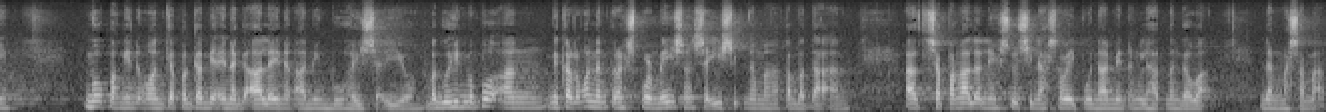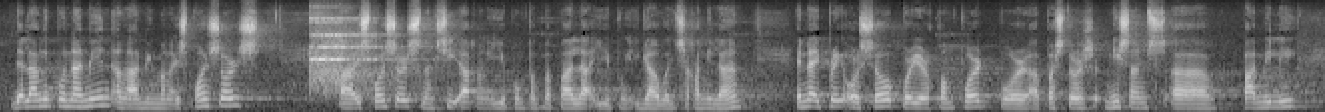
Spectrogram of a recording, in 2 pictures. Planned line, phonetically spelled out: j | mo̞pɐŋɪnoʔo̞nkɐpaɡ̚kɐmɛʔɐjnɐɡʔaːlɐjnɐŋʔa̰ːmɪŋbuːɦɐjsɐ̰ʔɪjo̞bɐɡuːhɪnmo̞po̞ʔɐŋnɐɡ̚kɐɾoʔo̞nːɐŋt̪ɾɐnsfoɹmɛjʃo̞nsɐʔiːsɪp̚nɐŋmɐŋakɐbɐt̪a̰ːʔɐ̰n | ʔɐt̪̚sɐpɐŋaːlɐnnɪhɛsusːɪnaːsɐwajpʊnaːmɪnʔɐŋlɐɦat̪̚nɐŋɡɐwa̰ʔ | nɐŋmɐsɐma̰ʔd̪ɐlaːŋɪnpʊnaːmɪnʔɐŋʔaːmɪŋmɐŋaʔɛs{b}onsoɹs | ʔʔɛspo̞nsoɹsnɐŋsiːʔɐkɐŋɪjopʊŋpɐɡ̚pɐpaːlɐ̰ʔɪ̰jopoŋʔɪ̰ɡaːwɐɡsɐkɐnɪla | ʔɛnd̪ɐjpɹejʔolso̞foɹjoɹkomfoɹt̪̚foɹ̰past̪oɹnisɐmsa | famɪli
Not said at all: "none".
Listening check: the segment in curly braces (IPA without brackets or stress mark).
p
